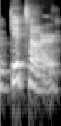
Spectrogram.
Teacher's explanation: guitar is kind of unusual in English with its stress pattern because it doesn't have that initial stress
